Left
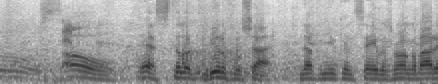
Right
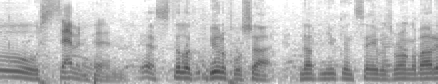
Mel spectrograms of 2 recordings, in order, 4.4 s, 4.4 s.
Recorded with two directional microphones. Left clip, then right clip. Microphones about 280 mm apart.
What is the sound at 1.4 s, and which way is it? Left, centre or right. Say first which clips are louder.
Speech: left 14 dB; centre.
